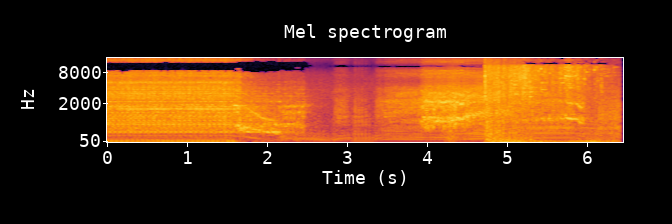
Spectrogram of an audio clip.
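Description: Sound effects for an animated logo: a steady, engine-like drone that winds down about two seconds in, then a loud shattering crash about five seconds in.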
